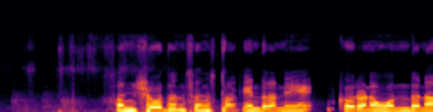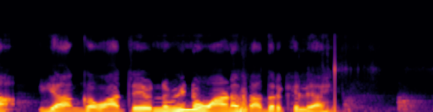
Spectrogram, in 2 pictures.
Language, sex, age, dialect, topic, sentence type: Marathi, male, 18-24, Northern Konkan, agriculture, statement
